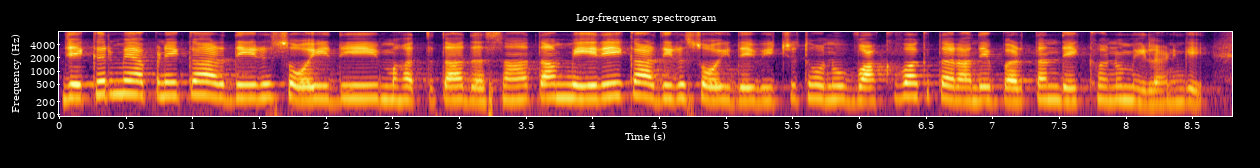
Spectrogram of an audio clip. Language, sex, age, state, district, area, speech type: Punjabi, female, 30-45, Punjab, Fatehgarh Sahib, urban, spontaneous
